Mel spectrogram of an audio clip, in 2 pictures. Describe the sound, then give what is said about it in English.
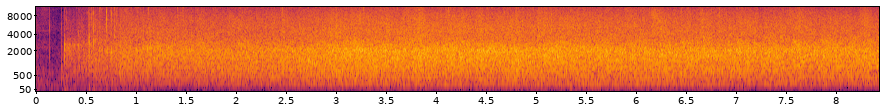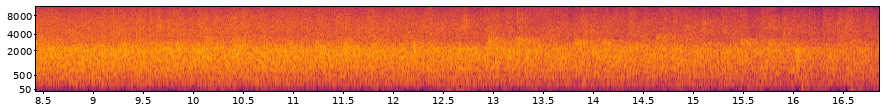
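Sustained audience applause, a dense, steady wash of many hands clapping that builds quickly and holds at a fairly even loudness for about sixteen seconds, with no voices over it, welcoming Professor Wengrow to the stage for a talk. “Wengrow, uh, Professor Wengrow, a big hand of applause.”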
